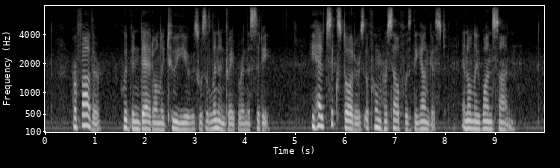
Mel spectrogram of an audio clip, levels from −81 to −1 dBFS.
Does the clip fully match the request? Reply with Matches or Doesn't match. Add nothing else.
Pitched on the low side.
Doesn't match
